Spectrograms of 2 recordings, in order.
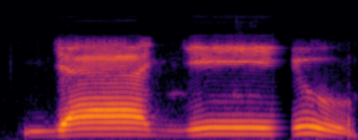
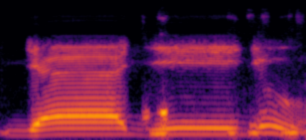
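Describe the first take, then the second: Both takes have the same delivery.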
